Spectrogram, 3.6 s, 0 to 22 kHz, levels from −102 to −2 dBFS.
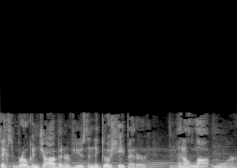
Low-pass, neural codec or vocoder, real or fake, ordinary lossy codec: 7.2 kHz; none; real; MP3, 32 kbps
